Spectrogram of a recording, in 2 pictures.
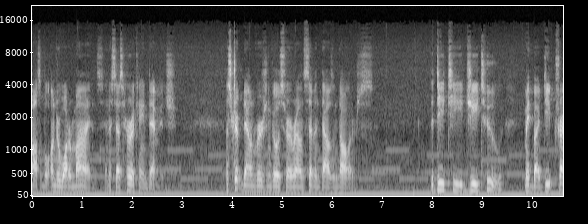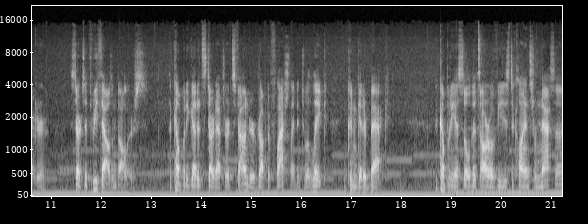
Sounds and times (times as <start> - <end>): Speech: 0.0 - 2.9, 3.9 - 6.8, 8.0 - 17.8, 18.7 - 21.2
Music: 0.0 - 21.2.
